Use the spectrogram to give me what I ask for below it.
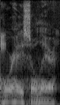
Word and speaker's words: Jorge Soler: It was George Soler. – Jorge Soler. – Yes. – I think is how you pronounce it.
